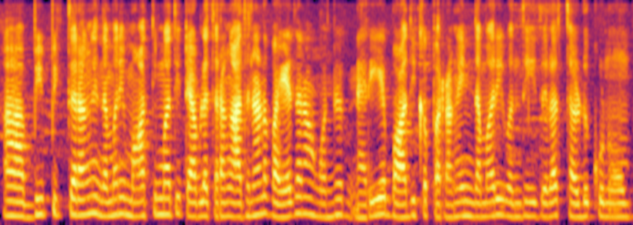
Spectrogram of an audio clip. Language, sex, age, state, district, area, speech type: Tamil, female, 30-45, Tamil Nadu, Dharmapuri, rural, spontaneous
